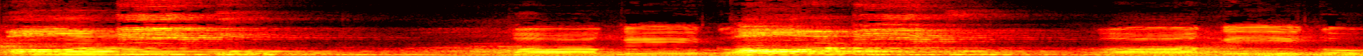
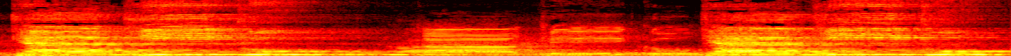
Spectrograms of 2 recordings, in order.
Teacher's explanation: Kaf harus ada anginnya.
